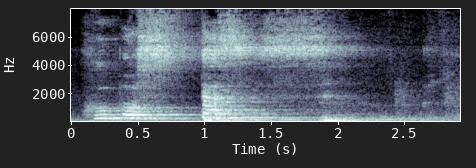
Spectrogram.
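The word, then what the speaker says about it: ὑπόστασις: Miren, esta palabra se pronuncia así: hypostasis.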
